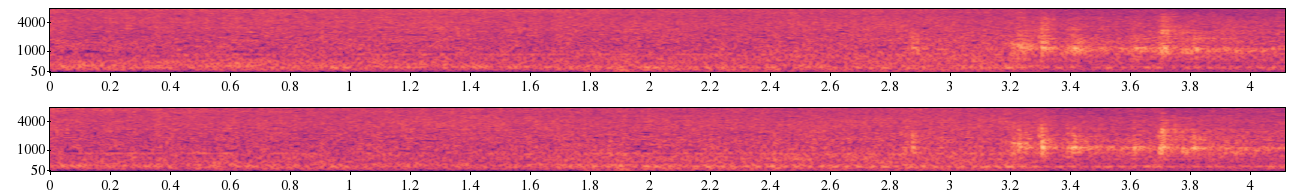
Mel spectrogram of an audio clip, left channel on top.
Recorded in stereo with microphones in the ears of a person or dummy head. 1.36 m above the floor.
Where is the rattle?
25° right (ahead or behind), 1.9 m.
